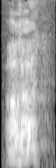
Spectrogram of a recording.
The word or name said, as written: aGa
